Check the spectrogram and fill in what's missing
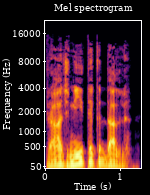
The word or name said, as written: दल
